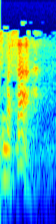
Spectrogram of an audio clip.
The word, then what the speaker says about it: masah: And the Old Testament verb for this special anointing is masah, and it's spelled M-A-S-A-H. M-A-S-A-H.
